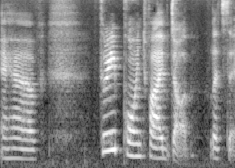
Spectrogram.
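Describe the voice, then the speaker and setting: This is a woman speaking. Her pace is very slow. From Okinawa. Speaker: digital marketer. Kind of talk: casual chat.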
